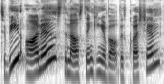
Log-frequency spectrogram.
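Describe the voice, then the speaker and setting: A woman's voice: medium pitch, huge pitch swings, fast. Chatty woman podcaster, filler-heavy. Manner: chatty, many "like" and "you know" fillers. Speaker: podcast host, interview guest. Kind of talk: casual interview chat.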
